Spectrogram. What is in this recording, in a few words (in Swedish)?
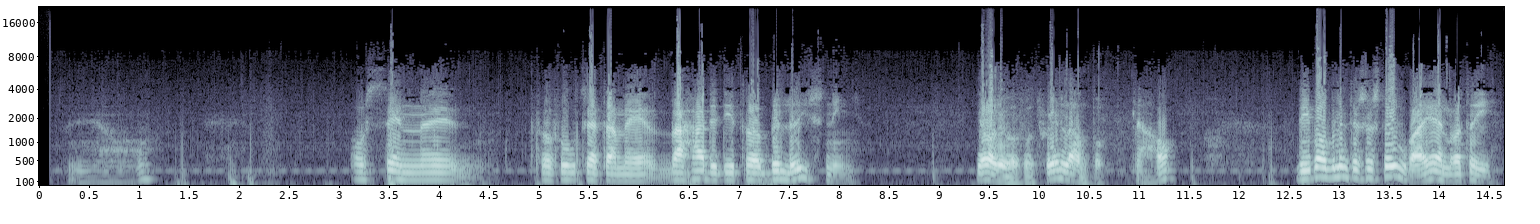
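Alfshög Halland, dialekter; Folkminnen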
